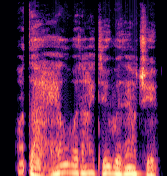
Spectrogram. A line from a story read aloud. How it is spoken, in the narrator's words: He murmured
